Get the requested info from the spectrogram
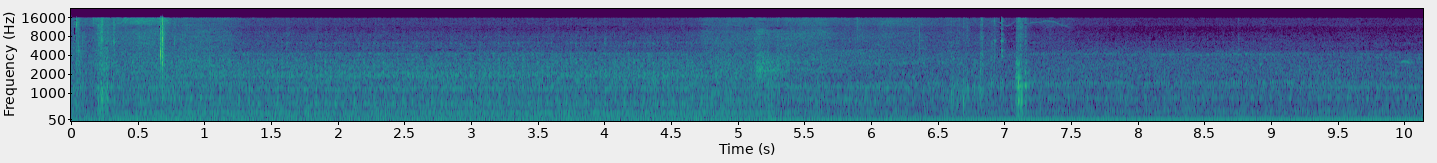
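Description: Hyundai Avante's engine idling steadily, with a few faint clicks.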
